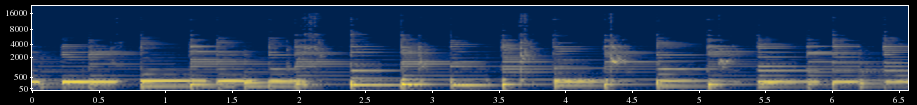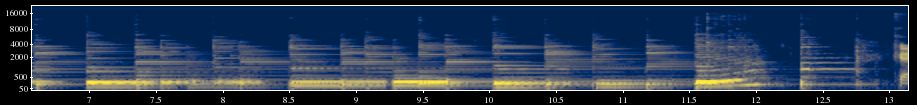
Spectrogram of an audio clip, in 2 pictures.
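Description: Acoustic guitar fingerpicking a lively passage of a song, plucked notes and chord changes, close and clear, ending on a strummed chord with no talking.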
